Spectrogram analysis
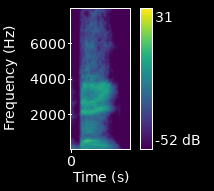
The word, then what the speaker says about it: day: অনেকে তোমরা ডে বলেছো, উচ্চারণ হবে ডেই।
